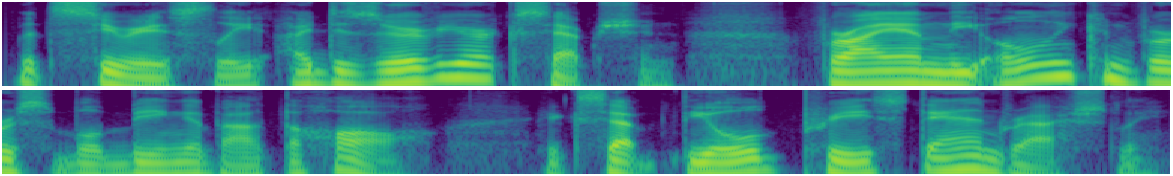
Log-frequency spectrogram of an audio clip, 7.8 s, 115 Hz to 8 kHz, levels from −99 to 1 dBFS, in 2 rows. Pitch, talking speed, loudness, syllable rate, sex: 115 Hz, 170 wpm, -20 LUFS, 5.2 syllables/s, male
